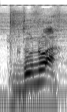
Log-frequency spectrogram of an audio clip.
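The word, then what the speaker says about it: Doisneau: Se escribe Dois Neau. O sea, es Dunois.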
